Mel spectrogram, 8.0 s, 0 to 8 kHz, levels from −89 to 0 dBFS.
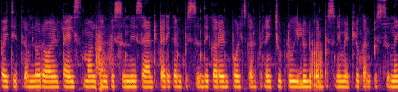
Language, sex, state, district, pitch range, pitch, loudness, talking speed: Telugu, female, Andhra Pradesh, Sri Satya Sai, 175-180 Hz, 175 Hz, -15 LUFS, 130 wpm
